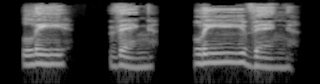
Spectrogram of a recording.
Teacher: Stress lea and keep ving smooth.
